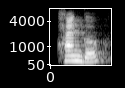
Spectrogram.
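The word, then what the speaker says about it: hangar: ठीक है, उसको क्या बोलते हैं, एबे, yard, हैंगर, shade. Yes, हंगर, हैंगर जो भी आप बोलते हैं इसकी प्रोनाउंसिएशन पे।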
